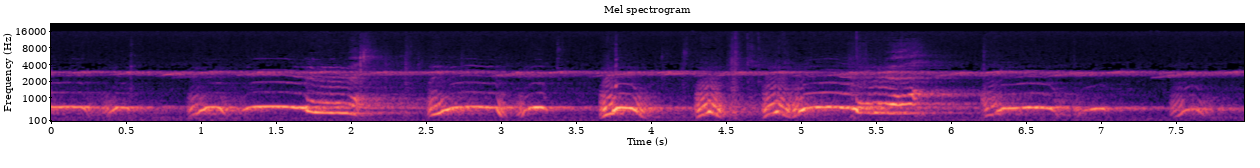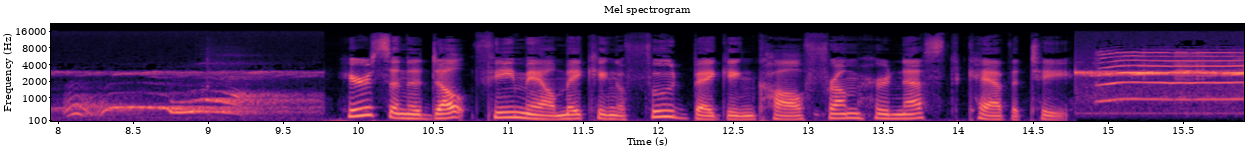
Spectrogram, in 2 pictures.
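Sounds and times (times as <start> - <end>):
female barred owl hoots: 0.0 - 9.8
speech: 10.0 - 15.0.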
